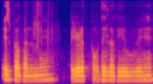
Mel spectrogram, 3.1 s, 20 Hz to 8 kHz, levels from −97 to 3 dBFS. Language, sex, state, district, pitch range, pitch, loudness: Hindi, male, Madhya Pradesh, Katni, 115-120 Hz, 115 Hz, -20 LUFS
